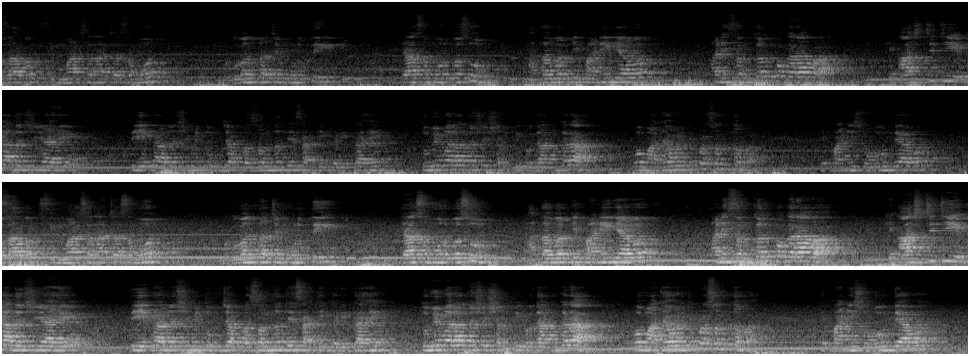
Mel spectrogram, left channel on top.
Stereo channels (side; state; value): left; quieter; 10.2 dB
